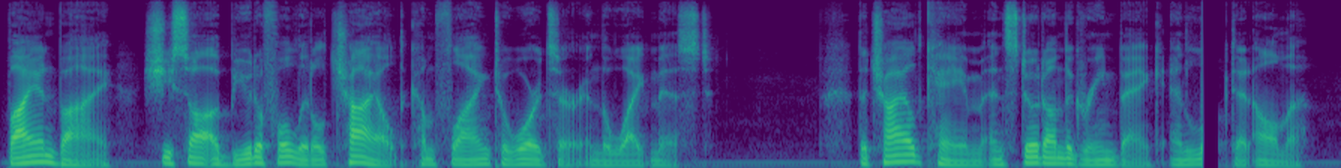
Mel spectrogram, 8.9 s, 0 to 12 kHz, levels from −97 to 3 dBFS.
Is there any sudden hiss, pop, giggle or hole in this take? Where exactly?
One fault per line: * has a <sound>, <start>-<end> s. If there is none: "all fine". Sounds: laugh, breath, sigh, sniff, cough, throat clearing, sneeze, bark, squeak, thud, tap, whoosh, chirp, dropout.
* has a dropout, 8.0-8.1 s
